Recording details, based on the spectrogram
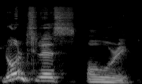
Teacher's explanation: R is a consonant, and the next word is it. Over it. I starts with a vowel. So it should like combine.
